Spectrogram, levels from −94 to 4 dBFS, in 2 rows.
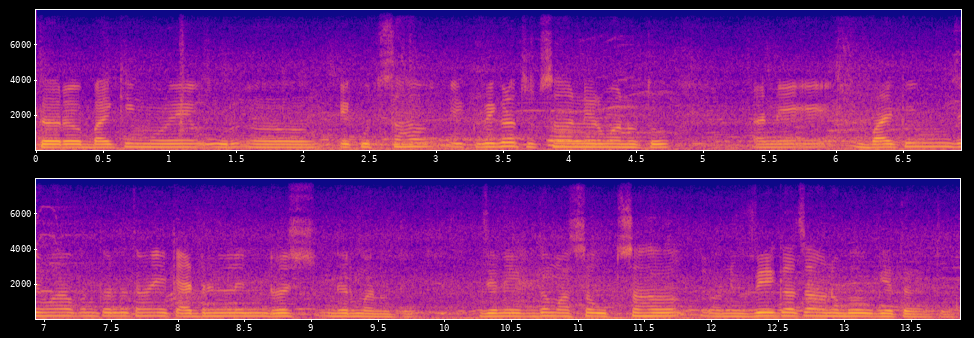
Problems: constant background noise, continuous background conversations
